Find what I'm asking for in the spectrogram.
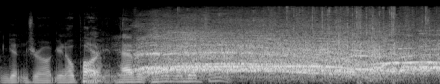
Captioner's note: audience cheering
